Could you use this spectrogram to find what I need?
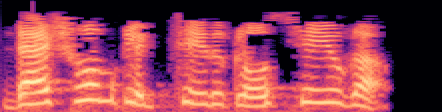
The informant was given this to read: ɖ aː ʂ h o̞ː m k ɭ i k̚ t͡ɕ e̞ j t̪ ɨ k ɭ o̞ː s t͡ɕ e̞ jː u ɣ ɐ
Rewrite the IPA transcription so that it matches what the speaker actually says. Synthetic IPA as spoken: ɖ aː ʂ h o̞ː m k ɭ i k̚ t͡ɕ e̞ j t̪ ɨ k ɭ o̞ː s t͡ɕ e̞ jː u ɣ ɐ

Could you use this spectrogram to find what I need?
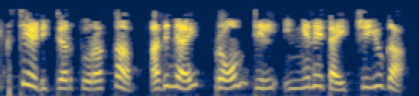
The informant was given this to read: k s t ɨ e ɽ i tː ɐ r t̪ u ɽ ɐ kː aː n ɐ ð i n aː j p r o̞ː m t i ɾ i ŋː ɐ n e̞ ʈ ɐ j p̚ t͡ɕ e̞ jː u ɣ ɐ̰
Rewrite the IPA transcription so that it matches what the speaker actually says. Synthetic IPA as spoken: k s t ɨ e ɽ i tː ɐ r t̪ u r ɐ kː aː m ɐ ð i n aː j p r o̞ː m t i l i ŋː ɐ n e̞ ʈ ɐ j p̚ t͡ɕ e̞ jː u ɣ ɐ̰

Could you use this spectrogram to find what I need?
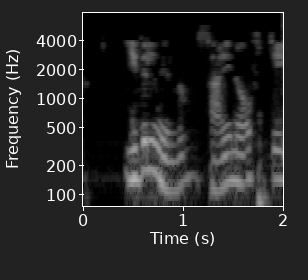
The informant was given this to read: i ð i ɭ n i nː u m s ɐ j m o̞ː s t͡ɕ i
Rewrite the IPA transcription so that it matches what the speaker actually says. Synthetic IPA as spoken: i ð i l n i nː u m s ɐ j n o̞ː f t͡ɕ e

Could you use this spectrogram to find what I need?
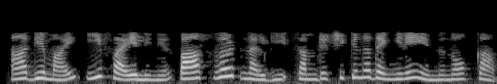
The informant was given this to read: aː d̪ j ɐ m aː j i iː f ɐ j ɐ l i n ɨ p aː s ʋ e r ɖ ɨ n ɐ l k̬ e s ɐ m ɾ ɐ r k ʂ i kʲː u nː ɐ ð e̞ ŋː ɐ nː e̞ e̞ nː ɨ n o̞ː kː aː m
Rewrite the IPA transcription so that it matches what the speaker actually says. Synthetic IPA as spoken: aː d̪ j ɐ m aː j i iː f ɐ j ɐ l i n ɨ p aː s ʋ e r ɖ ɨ n ɐ l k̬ i s ɐ m ɾ ɐ k ʂ i kʲː u nː ɐ ð e̞ ŋː ɐ n e̞ e̞ nː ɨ n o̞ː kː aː m

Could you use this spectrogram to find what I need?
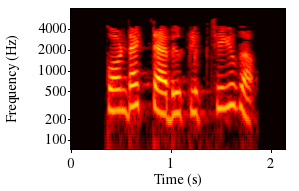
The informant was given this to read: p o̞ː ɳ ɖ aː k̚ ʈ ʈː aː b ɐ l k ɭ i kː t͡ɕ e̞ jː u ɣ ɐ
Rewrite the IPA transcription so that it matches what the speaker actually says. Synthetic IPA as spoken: k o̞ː ɳ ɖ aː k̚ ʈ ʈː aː b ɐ l k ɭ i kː t͡ɕ e̞ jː u ɣ ɐ

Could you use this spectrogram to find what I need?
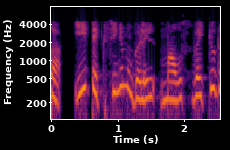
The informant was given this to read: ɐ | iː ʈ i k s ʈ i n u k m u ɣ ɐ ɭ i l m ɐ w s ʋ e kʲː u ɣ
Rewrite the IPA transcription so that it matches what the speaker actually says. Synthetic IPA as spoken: ɐ | iː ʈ e k s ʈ i n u m u ɣ ɐ ɭ i l m ɐ w s ʋ e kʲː u ɣ

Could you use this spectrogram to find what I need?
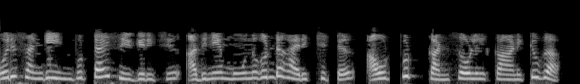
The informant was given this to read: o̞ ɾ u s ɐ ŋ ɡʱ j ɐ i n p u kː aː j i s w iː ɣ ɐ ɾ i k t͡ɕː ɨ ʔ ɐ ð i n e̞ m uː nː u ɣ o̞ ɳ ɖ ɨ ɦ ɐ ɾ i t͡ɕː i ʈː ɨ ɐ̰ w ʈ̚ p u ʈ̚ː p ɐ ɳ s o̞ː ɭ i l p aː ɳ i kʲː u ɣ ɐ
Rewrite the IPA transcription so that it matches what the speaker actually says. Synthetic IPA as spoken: o̞ ɾ u s ɐ ŋ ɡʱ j ɐ i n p u ʈː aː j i s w iː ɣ ɐ ɾ i t͡ɕː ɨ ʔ ɐ ð i n e̞ m uː nː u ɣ o̞ ɳ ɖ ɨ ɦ ɐ ɾ i t͡ɕː i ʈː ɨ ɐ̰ w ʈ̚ p u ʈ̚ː k ɐ ɳ s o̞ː ɭ i l k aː ɳ i kʲː u ɣ ɐ

